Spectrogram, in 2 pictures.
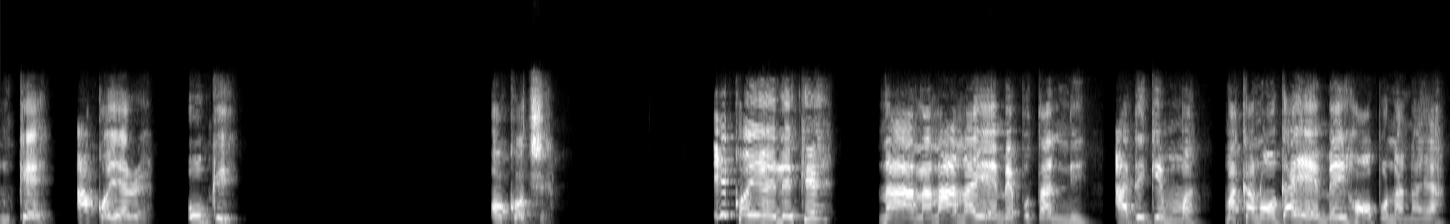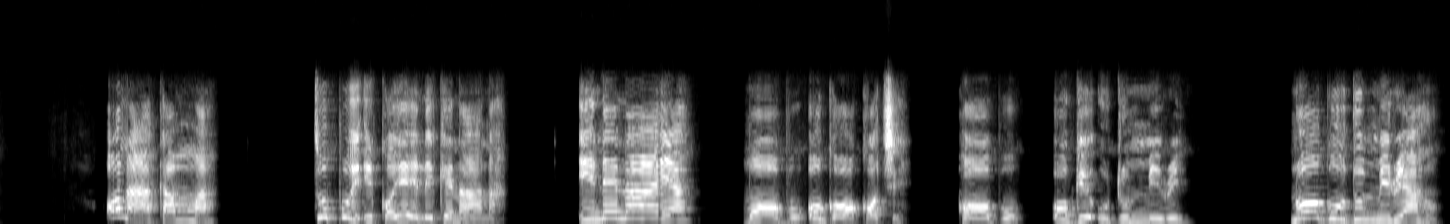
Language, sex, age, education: Igbo, female, 46-60, tertiary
